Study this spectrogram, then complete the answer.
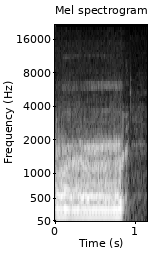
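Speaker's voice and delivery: put-on low, soft, grumpy old man growl. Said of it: "who now just is like an old man and just goes".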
